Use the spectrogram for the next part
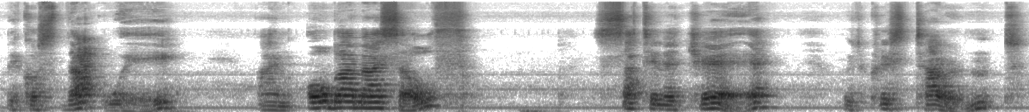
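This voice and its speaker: A woman voicing an excitable male dog on trial, gushing and apologetic in a playful toy-play story. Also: lowish voice, takes it slowly, pauses often, recorded from a distance, voice pushed down. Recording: roomy echo, voice off-mic.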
